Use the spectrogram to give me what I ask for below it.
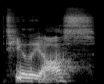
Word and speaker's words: teleios: and teleios. Am I saying that right? T-E-L-E-I-O-S. Is that teleios? – Teleios. – Say it one more time.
